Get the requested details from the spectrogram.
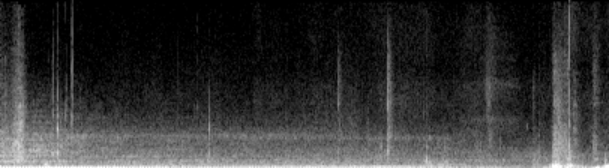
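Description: A car engine idles with a low, steady rumble and then fades out.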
